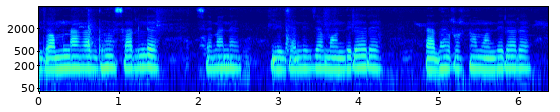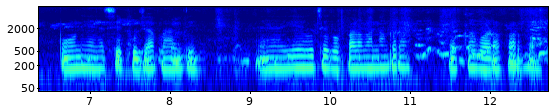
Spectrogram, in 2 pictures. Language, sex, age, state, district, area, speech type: Odia, female, 30-45, Odisha, Jagatsinghpur, rural, spontaneous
